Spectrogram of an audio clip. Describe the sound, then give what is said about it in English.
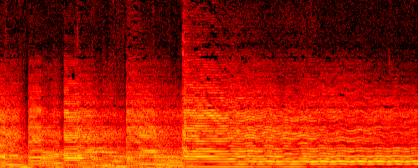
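Distorted electric guitar on the bridge humbucker pickup plays a few quick, gritty notes, then a thick chord rings out and sustains loudly to the end. “So, this would be the humbucking setting in the bridge position. A little bit more hair on it.”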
